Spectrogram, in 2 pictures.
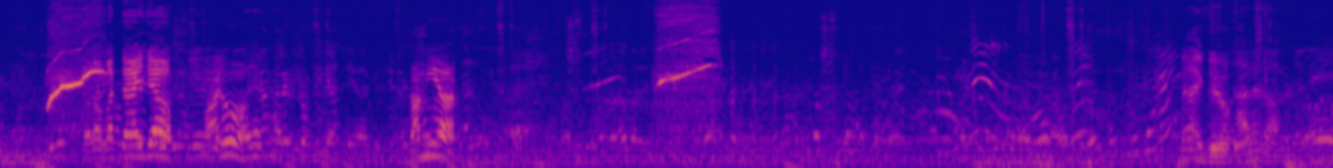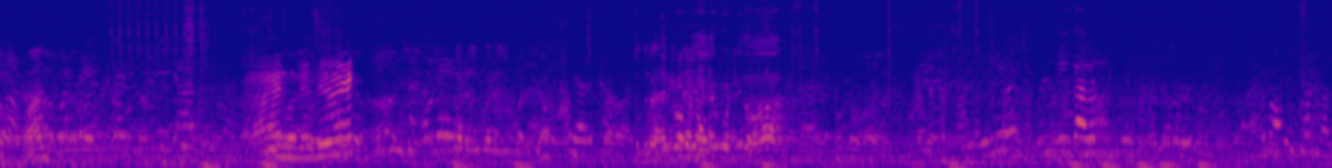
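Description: Boys chatter and shout excitedly close by, outdoors.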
